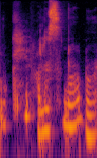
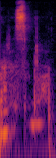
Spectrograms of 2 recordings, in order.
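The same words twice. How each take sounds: First: Said in the usual way. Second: Barely breathed, fading to a whisper; a whispered echo to calm herself; whispered reassurance. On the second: Retold or imitated. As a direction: whisper it to yourself to stay calm. Calming herself, repeating reassurance.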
